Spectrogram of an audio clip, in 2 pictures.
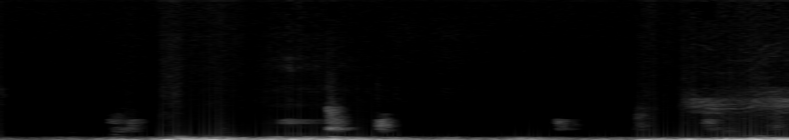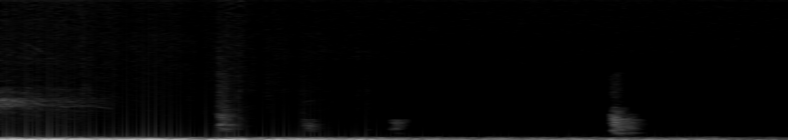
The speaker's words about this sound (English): And do you hear that thunder? Wow. Thank you. That's so epic. I hope this picks that up.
